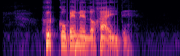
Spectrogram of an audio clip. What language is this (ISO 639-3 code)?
hux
